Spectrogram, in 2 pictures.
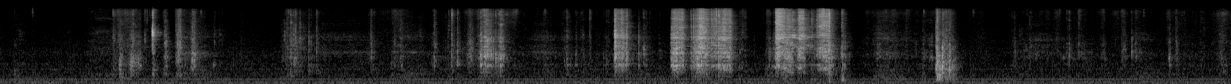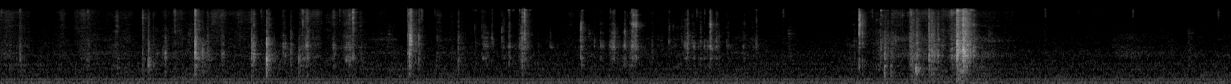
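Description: Handling sounds from cleaning an old electric motor's lead wires with a rag: rubbing and rustling with small metallic clinks and rattles, in irregular short bursts, busiest from about six to nine seconds in and again just past twenty seconds. A faint steady low hum lies underneath.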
